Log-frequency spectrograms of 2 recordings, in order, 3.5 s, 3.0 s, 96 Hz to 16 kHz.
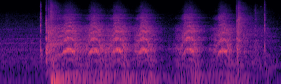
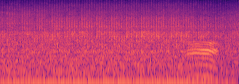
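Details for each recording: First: TD42 GQ Patrol diesel, cold at 13°, sat over a week, hard cold starting: slow laboured cranking in uneven surges, never catches; flat battery dragging the starter, later swapped for a new battery. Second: Nissan GQ Patrol TD42 diesel, previously hard to start when cold, after cleaning corroded battery terminals and addressing cylinder 4 glow plug: starts and idles with low, even clatter, no stumble or misfire; normal diesel idle.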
